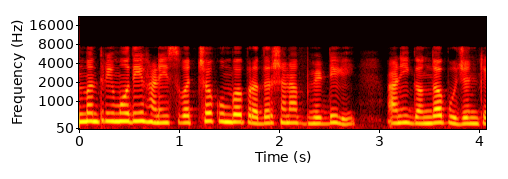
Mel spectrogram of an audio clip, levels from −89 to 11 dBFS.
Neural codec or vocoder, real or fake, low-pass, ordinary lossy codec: autoencoder, 48 kHz, 32 numbers a frame, DAC-VAE, trained on Japanese speech; fake; 7.2 kHz; none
